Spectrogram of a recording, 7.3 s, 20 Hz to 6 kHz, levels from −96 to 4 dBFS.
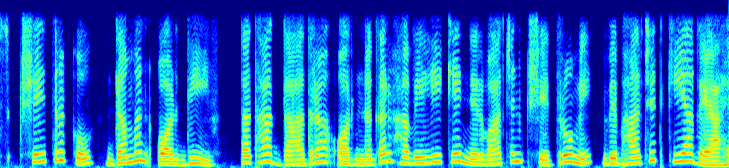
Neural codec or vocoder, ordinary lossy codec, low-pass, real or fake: codec, 16 kHz, 4 kbps, FreqCodec, smaller model; none; 5.4 kHz; fake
